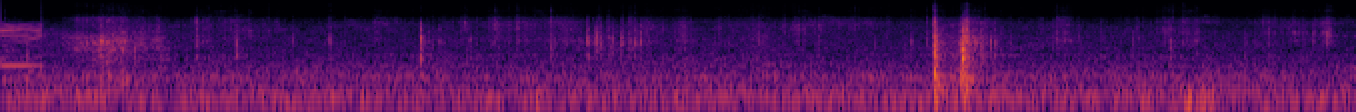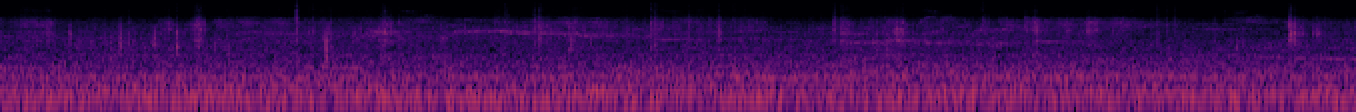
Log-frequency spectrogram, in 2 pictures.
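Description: Dry, gritty charcoal crumbling between the fingers, a soft continuous grinding crunch with scattered small crackles. A louder double crack comes a little under five seconds in as a lump breaks.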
